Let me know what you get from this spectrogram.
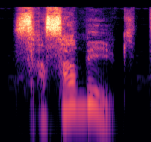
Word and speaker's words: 細雪: ささめ雪って読むのすごい。さ雪。足掛け、丸 10 年。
